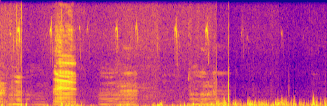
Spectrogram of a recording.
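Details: Wildebeest herd during the Great Migration in the Serengeti, Tanzania: several animals give overlapping nasal, moaning grunts with buzzy harmonics, some short and some drawn out. A steady low rumble of movement runs beneath, with occasional sharp knocks.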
